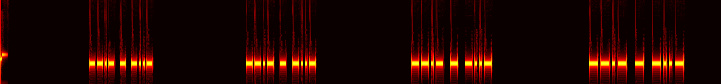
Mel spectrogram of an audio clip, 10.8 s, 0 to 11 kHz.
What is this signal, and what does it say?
Morse code, heard as a keyed tone, about 37 wpm, 700 Hz. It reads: QTX QTX QTX QTX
